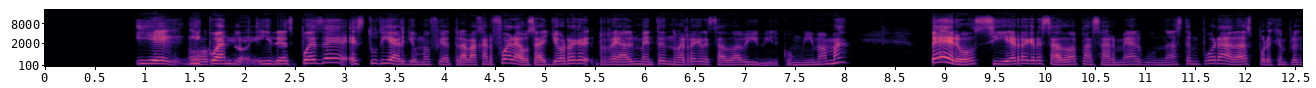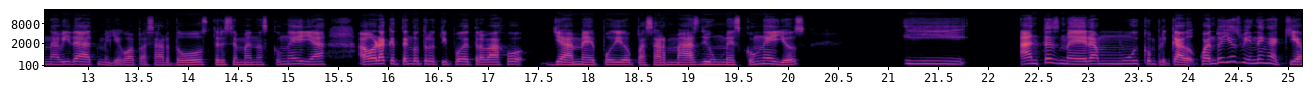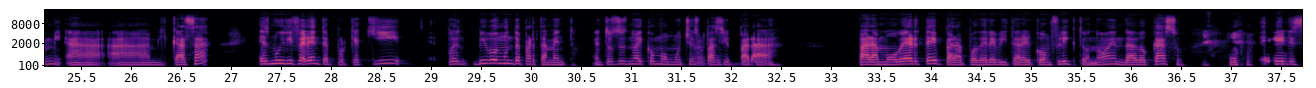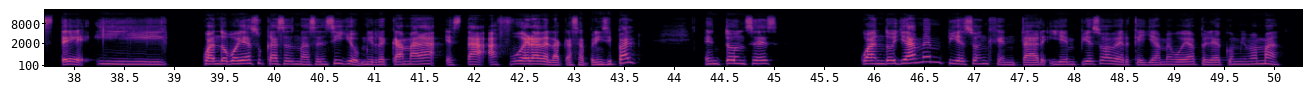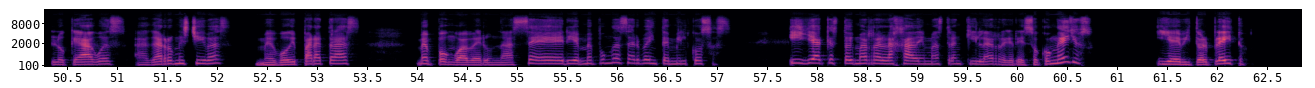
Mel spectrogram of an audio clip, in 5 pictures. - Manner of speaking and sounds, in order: chuckle
- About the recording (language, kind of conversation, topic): Spanish, podcast, ¿Cómo puedes reconocer tu parte en un conflicto familiar?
